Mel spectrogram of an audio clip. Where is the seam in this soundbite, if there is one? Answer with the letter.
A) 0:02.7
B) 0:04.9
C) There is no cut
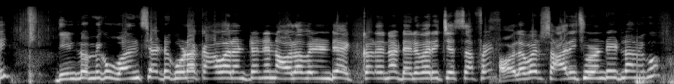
B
